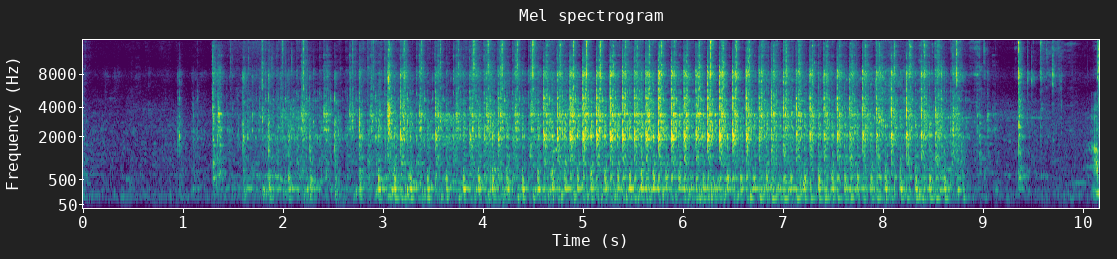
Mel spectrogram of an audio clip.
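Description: Sewing machine stitching through fabric: it starts about a second in, picks up to a fast, even run of needle strokes with a steady hum, and stops shortly before the end.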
